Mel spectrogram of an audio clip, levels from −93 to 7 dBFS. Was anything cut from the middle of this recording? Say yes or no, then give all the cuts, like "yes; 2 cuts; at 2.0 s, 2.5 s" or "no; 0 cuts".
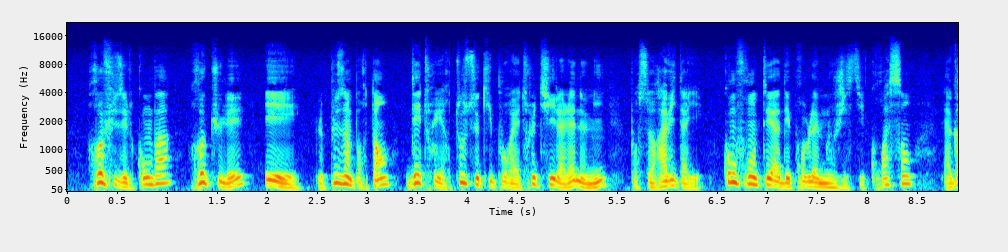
yes; 3 cuts; at 1.9 s, 3.3 s, 6.5 s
